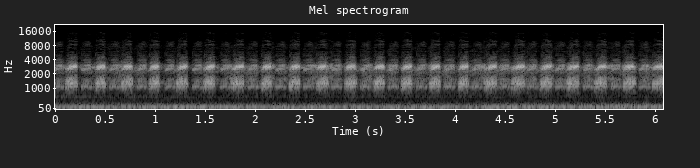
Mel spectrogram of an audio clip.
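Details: In a water dropwort field on 14 May 2021, frogs croak in a very regular pulsing chorus, about three to four nasal croaks per second, steady and loud throughout.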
